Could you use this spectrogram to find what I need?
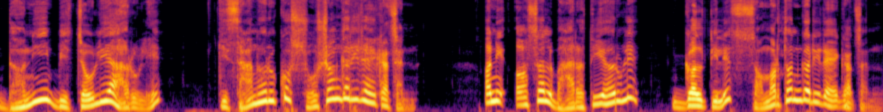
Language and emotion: Nepali, disgusted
